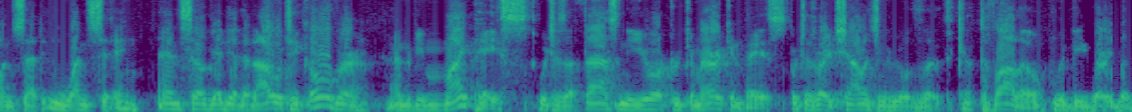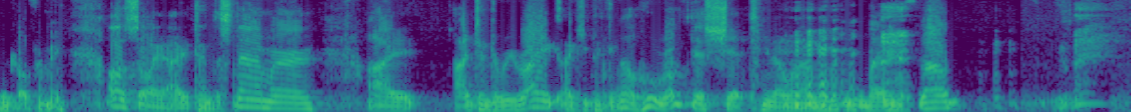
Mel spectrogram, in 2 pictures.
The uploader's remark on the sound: The audio is a bit rough in this one, apologies! We're glad we were able to work through those audio issues.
